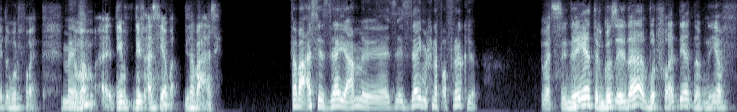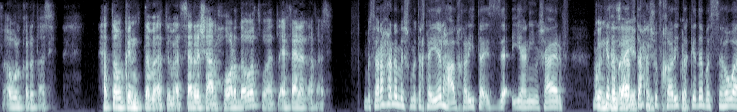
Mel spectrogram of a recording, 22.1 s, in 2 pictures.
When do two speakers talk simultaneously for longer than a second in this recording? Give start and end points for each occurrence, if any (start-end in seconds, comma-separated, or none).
20.0-21.5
